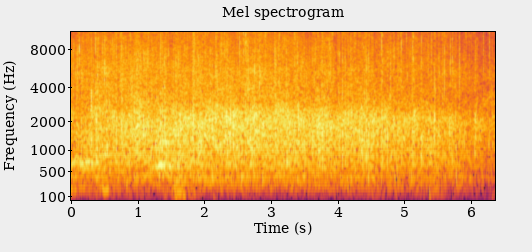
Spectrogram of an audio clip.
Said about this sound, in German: Können wir Gott mal einen Applaus geben?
